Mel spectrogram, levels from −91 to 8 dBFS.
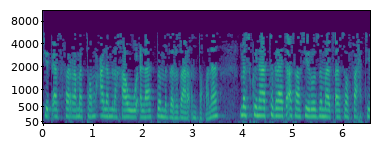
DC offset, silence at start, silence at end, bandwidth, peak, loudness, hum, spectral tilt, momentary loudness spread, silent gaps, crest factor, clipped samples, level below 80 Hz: under 0.1%; 0 s; 0 s; 5.8 kHz; -10 dBFS; -26 LUFS; none; -9.5 dB/octave; 7 LU; none; 16 dB; under 0.1%; -60 dBFS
